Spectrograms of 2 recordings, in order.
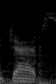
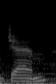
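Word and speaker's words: jambs: We call them the jabs um the jam, but it's spelled J A M BS, but it's a silent uh B.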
